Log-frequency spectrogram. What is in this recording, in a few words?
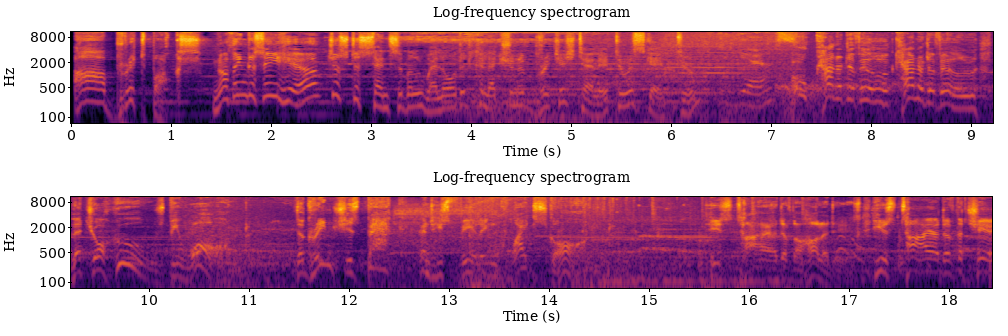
UK Straght VOICE ACTOR; Demo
